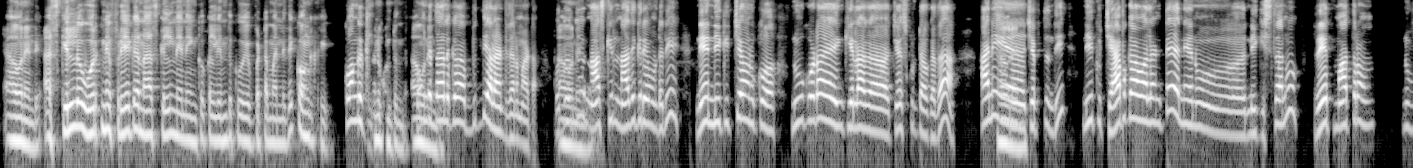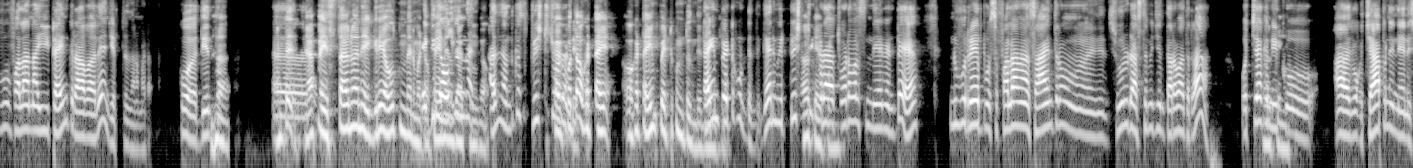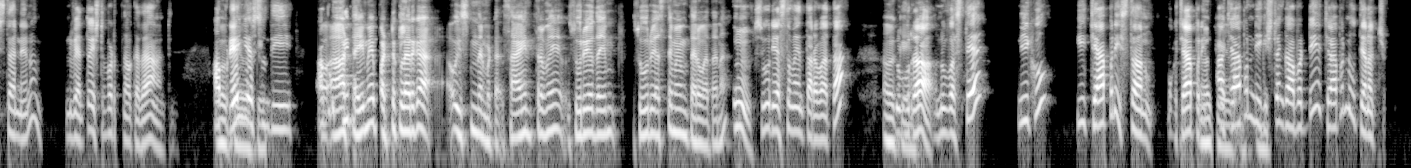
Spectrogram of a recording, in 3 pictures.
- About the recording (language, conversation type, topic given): Telugu, podcast, మీరు కుటుంబ విలువలను కాపాడుకోవడానికి ఏ ఆచరణలను పాటిస్తారు?
- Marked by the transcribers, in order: in English: "ఫ్రీగా"; in English: "స్కిల్"; in English: "స్కిల్"; in English: "అగ్రీ"; in English: "అగ్రీ"; in English: "ఫైనల్‌గా"; in English: "ట్విస్ట్"; in English: "పర్టిక్యులర్‌గా"; other background noise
